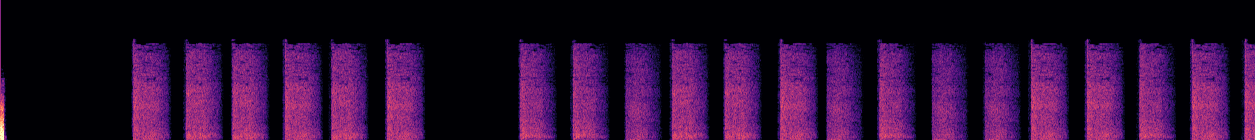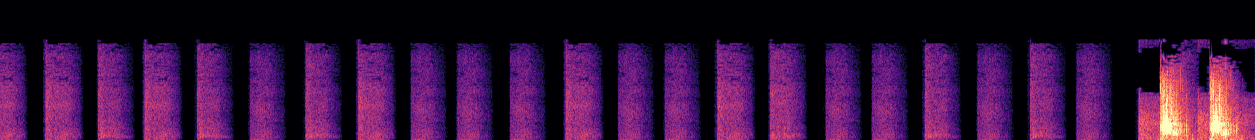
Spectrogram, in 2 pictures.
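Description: Footsteps crunch steadily on sand.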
